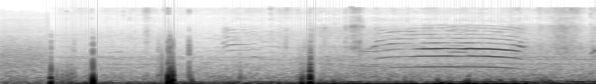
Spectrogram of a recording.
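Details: Street cat being fed outdoors: one drawn-out, clear meow arching slightly and lasting over a second, preceded by sharp clicks and knocks, with steady low city rumble underneath.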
